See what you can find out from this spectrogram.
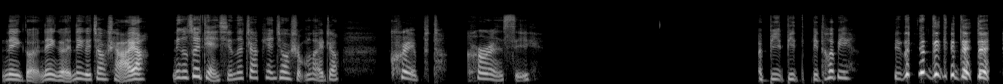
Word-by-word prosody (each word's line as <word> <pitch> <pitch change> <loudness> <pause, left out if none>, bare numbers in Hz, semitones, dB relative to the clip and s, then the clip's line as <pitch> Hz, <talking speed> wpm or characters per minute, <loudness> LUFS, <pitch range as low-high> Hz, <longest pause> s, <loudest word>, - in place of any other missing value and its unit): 那 225 +2 +1
个， - - -4
那 230 0 +1
个 195 - -2
那 270 - -2
个 230 - 0
叫 250 +2 -3
啥 - - +2
呀， 245 0 +7 0.3
那 310 - -4
个 310 - -1
最 375 +4 +2
典 175 - -2
型 220 +2 -6
的 280 - -5
诈 310 +1 -4
骗 295 -1 -8
叫 290 -1 -3
什 - - -6
么 230 - -11
来 240 - -5
着？ 220 +3 -5 0.5
cryptocurrency。 245 -7 -5 2.2
呃， - - -6
比 240 -2 -8
比 245 +1 -8
比 230 - -6
特 320 +7 -1
币， 305 -2 -7 0.6
比 470 - -24
特 - - +8
对 470 - +9
对 450 +4 +2
对 - - +8
对。 - - +7
255 Hz, 285 characters per minute, -22 LUFS, 230-310 Hz, 2.2 s, 对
